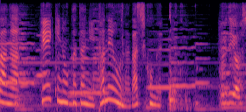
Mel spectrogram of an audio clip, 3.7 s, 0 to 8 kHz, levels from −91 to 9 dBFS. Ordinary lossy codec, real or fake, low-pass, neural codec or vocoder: none; real; 7.2 kHz; none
